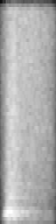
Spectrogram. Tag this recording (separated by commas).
Whoosh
